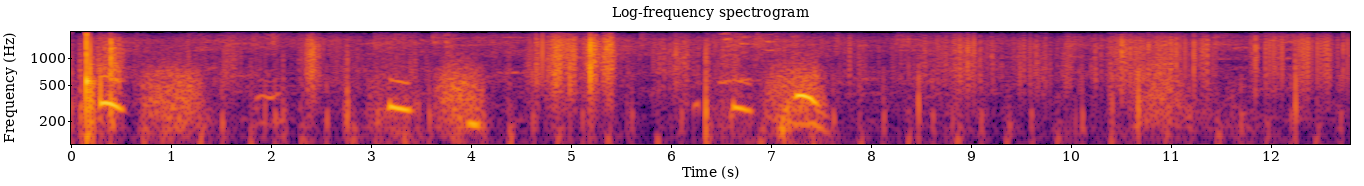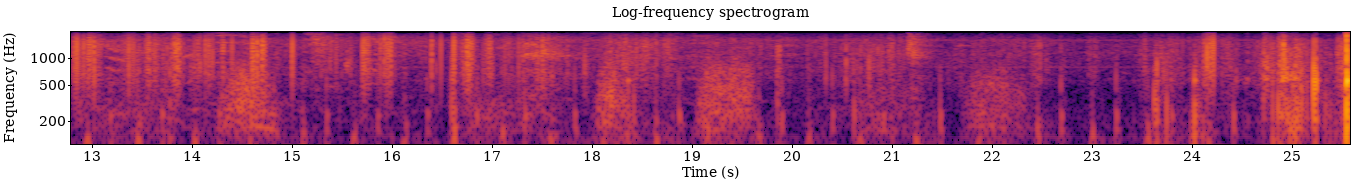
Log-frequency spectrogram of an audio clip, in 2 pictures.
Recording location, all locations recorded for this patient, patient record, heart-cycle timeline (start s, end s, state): aortic valve (AV)
aortic valve (AV)+mitral valve (MV)
#Age: Adolescent
#Sex: Female
#Height: 115.0 cm
#Weight: 18.6 kg
#Pregnancy status: False
#Murmur: Absent
#Murmur locations: nan
#Most audible location: nan
#Systolic murmur timing: nan
#Systolic murmur shape: nan
#Systolic murmur grading: nan
#Systolic murmur pitch: nan
#Systolic murmur quality: nan
#Diastolic murmur timing: nan
#Diastolic murmur shape: nan
#Diastolic murmur grading: nan
#Diastolic murmur pitch: nan
#Diastolic murmur quality: nan
#Outcome: Normal
#Campaign: 2014 screening campaign
0.00	15.08	unannotated
15.08	15.10	diastole
15.10	15.20	S1
15.20	15.32	systole
15.32	15.42	S2
15.42	15.60	diastole
15.60	15.70	S1
15.70	15.84	systole
15.84	15.94	S2
15.94	16.12	diastole
16.12	16.20	S1
16.20	16.34	systole
16.34	16.44	S2
16.44	16.60	diastole
16.60	16.70	S1
16.70	16.82	systole
16.82	16.92	S2
16.92	17.08	diastole
17.08	17.18	S1
17.18	17.32	systole
17.32	17.40	S2
17.40	17.58	diastole
17.58	17.66	S1
17.66	17.82	systole
17.82	17.90	S2
17.90	18.08	diastole
18.08	18.20	S1
18.20	18.34	systole
18.34	18.44	S2
18.44	18.62	diastole
18.62	18.72	S1
18.72	18.86	systole
18.86	18.94	S2
18.94	19.12	diastole
19.12	19.22	S1
19.22	19.36	systole
19.36	19.48	S2
19.48	19.64	diastole
19.64	19.74	S1
19.74	19.88	systole
19.88	19.98	S2
19.98	20.14	diastole
20.14	20.24	S1
20.24	20.38	systole
20.38	20.48	S2
20.48	20.64	diastole
20.64	20.76	S1
20.76	20.90	systole
20.90	21.00	S2
21.00	21.22	diastole
21.22	21.32	S1
21.32	21.48	systole
21.48	21.58	S2
21.58	21.84	diastole
21.84	21.94	S1
21.94	22.10	systole
22.10	25.58	unannotated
